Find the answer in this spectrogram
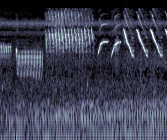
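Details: Canary singing in the Indonesian 'gacor' style, used as a lure to stimulate other canaries: a low buzzy trill, a fast pulsed high roll, then a run of steep, whistled downslurred notes.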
